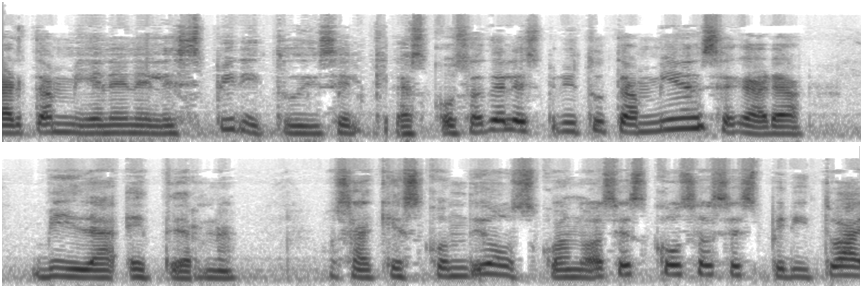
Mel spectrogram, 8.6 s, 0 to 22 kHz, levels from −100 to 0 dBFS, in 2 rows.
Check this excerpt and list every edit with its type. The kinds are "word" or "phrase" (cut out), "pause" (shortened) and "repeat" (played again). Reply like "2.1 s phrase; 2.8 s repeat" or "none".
1.9 s word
